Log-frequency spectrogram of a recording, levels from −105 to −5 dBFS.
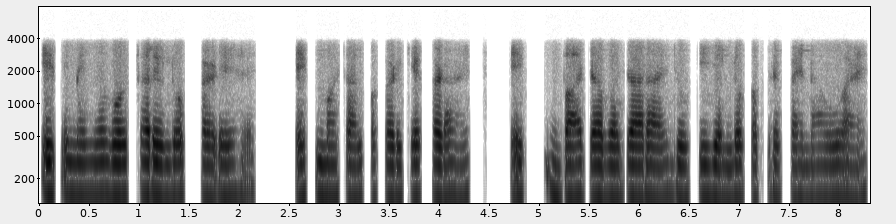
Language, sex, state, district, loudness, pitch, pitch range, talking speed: Hindi, male, Bihar, Jamui, -19 LUFS, 135 Hz, 130-140 Hz, 175 wpm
